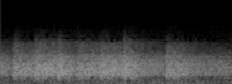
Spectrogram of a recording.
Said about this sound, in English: The outlaws were fully exposed to the sudden, unexpected burst of gunfire from the top of the hill behind their backs. The Lone Ranger and Tonto fired accurately, despite the distance.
